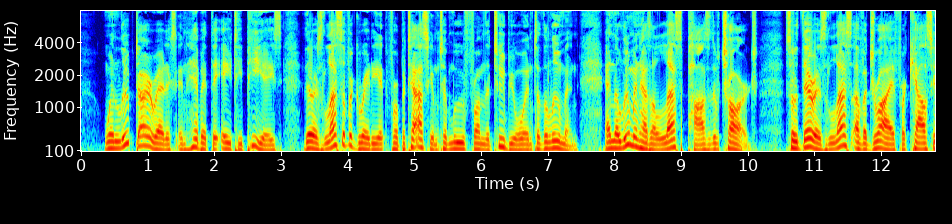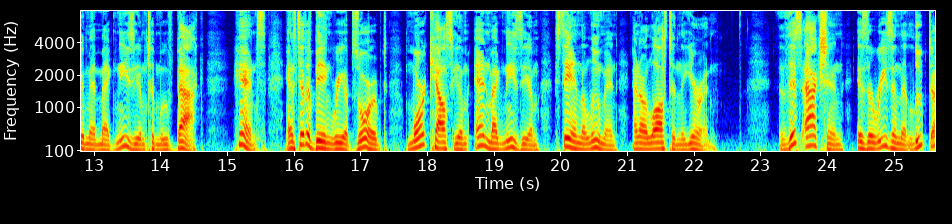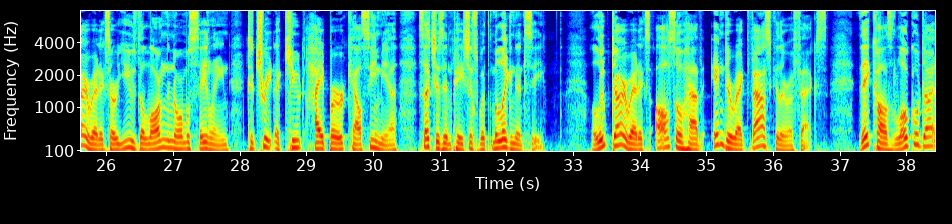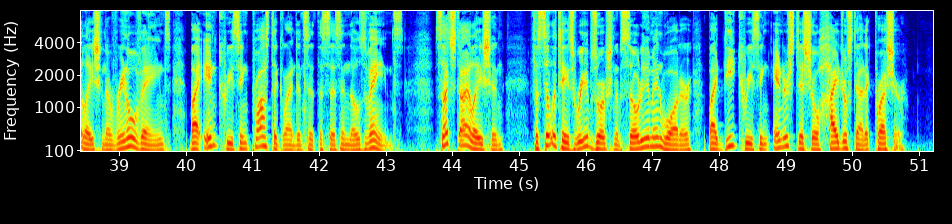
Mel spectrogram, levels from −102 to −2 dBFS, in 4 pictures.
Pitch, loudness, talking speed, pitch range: 125 Hz, -18 LUFS, 140 wpm, 115-145 Hz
